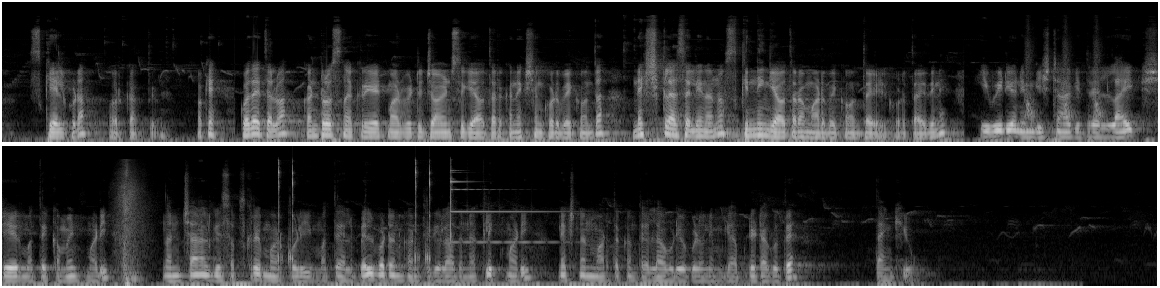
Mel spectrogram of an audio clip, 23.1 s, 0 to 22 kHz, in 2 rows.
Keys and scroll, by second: 0.4 ctrl+z.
